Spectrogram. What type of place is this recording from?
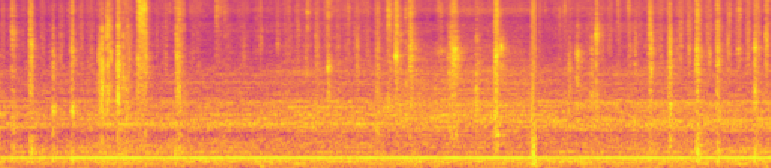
restroom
